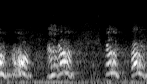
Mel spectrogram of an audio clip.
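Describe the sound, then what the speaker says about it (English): A dog barking at other dogs nearby, four short yappy barks in a loose rhythm, fairly close and clear with no talking. "He over here barking at the other dogs"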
